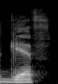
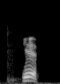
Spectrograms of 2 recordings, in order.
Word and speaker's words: GIF: And yeah, he said it's GIF with a soft G. – GIF.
